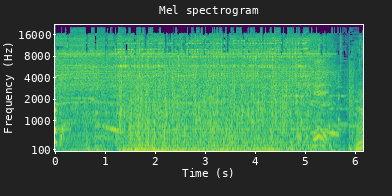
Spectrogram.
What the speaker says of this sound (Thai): นายจะทำลายปูนซีเมนต์โดยใช้สว่านเหรอ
